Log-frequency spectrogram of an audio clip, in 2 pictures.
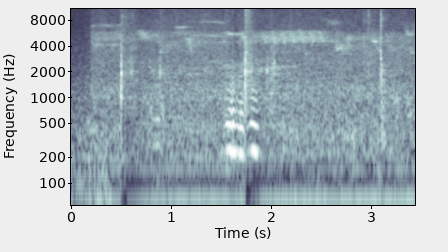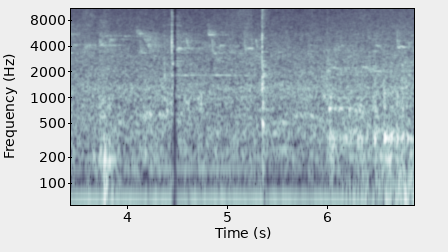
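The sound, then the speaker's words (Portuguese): A steady, dense buzzing of many honeybees swarming around an apiary of more than 50 hive boxes while the owners puff smoke, constant, with a few sharp clicks and a brief bird chirp cutting through. “É o seguinte, cara, eu tô vendo aqui é um apiário com mais de 50 caixas de abelha.”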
